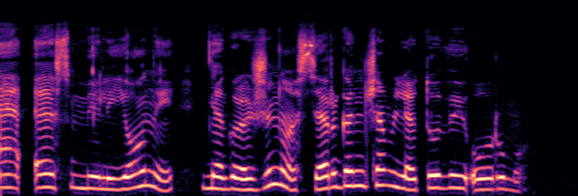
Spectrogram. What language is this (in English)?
Lithuanian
